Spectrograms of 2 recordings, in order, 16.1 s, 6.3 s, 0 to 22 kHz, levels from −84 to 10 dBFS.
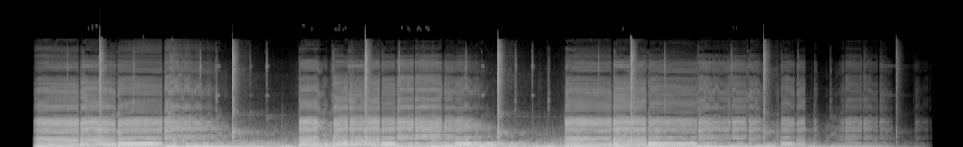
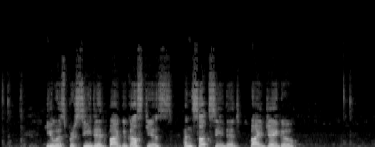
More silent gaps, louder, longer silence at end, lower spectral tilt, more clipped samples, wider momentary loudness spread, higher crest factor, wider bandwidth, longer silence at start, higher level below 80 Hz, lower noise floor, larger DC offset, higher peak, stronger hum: neither; first, -13 LUFS vs -22 LUFS; second, 0.95 s vs 1.35 s; second, -4.5 dB/octave vs -6.5 dB/octave; neither; about the same, 12 LU vs 10 LU; second, 14 dB vs 20 dB; first, 17 kHz vs 11.5 kHz; second, 0.55 s vs 0.75 s; first, -22 dBFS vs -54 dBFS; second, -41 dBFS vs -66 dBFS; neither; first, 0 dBFS vs -4 dBFS; neither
